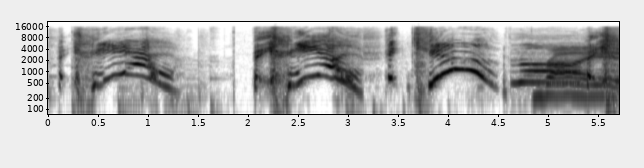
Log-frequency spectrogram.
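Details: Streamers sneezing, compilation: several high, voiced, sing-song sneezes over background music, a string of playful sneezes.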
